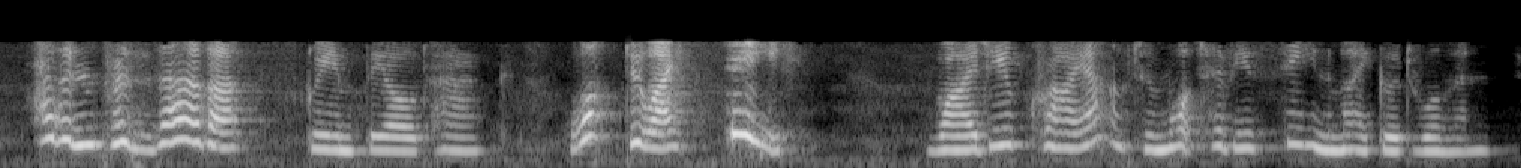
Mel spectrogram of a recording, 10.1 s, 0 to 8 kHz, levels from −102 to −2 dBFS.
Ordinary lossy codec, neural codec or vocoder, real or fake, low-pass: AAC, 16 kbps; codec, 16 kHz, 16 kbps, FunCodec, trained on LibriTTS, 50 frames a second; fake; 7.2 kHz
